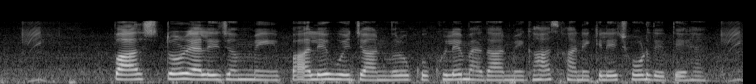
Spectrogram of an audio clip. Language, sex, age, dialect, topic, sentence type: Hindi, male, 25-30, Hindustani Malvi Khadi Boli, agriculture, statement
